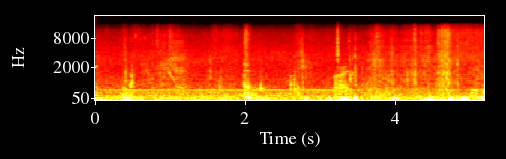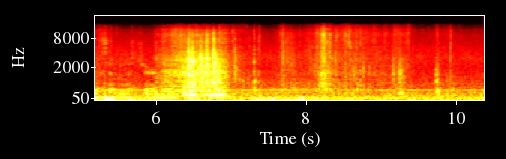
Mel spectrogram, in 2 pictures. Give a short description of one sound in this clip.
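Footsteps thud on a wooden deck close by.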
